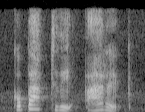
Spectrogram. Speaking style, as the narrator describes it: Elizabeth Ann sobbed softly

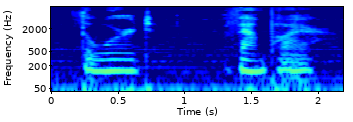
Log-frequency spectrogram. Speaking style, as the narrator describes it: he lowered his voice

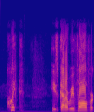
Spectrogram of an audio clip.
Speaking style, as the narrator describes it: cried Vance

